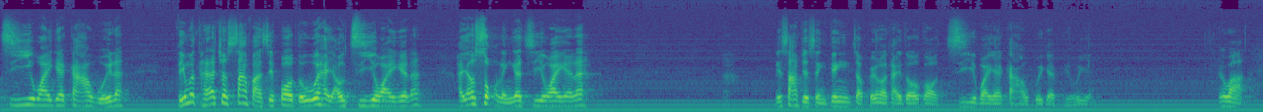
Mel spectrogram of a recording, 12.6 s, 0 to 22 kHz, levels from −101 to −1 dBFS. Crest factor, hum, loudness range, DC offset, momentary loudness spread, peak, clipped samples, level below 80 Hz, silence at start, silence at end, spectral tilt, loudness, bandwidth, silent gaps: 22 dB; none; 7 LU; under 0.1%; 24 LU; -6 dBFS; under 0.1%; -48 dBFS; 0 s; 0 s; -4 dB/octave; -28 LUFS; over 20 kHz; none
